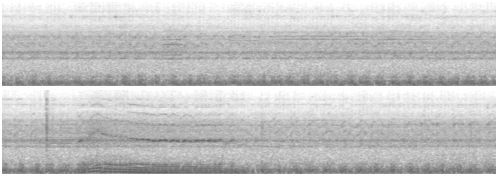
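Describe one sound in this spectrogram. A motorcycle engine idles and rumbles up close.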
